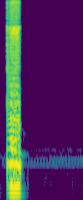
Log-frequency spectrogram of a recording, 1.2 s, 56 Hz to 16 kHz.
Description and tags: ELECZap-int techno02 ASD lib-zoom-piezzo-stephan
buzz, distorted, electro, riser, techno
